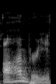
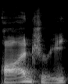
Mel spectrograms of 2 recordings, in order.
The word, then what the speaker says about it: Aubrey: name Aubrey did teach say his name wrong yeah it's Aubrey it's not Audrey dude he doesn't even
